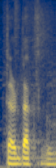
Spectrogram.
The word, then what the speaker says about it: pterodactyl: Duzord, why can't you hear when a pterodactyl goes to the toilet? Because they are dead. They died. Millions of years. Because the P is silent.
